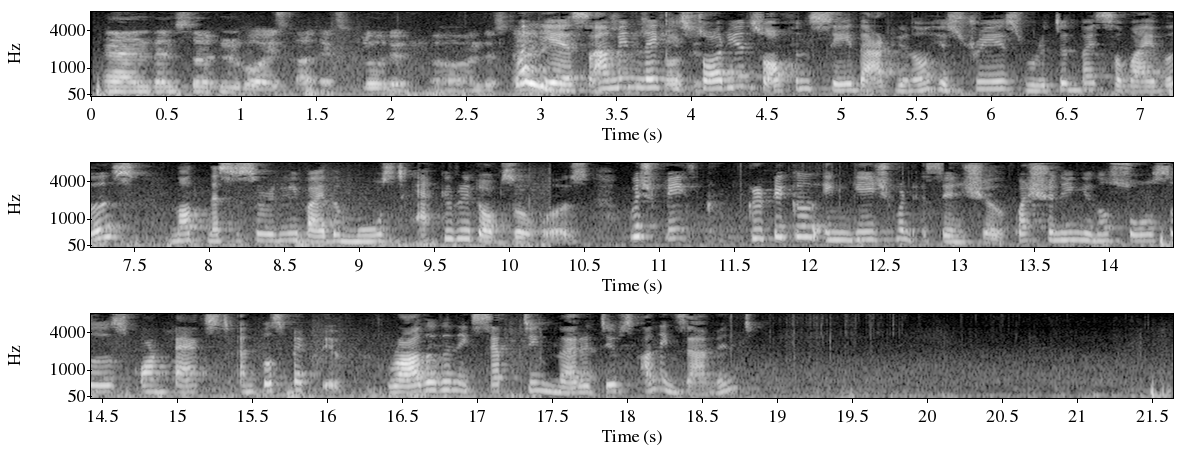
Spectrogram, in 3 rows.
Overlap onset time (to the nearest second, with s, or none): 3 s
